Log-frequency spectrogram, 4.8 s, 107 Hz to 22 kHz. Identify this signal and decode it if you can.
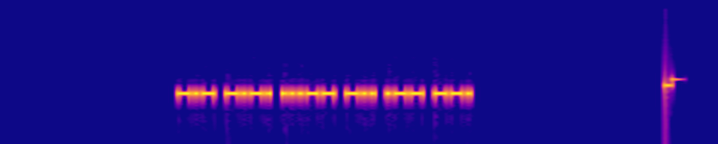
Morse code, heard as a keyed tone, about 41 wpm, 700 Hz. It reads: KC3DWG
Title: USA Call Signs - 6 Characters - 3x Character Spacing - 45wpm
